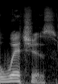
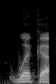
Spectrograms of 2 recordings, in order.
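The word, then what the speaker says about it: wicce: So witches, right? From Old English, this is what I was talking about here. Witche. This is witche. It's not pronounced Wicca or Wicca. It's witche.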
